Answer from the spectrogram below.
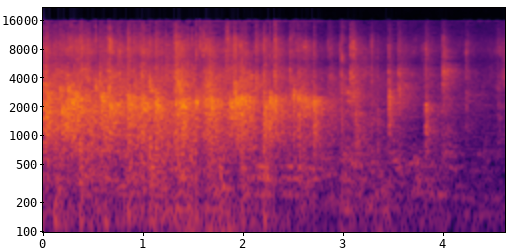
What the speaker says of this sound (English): we'll give a big round of applause to the team.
